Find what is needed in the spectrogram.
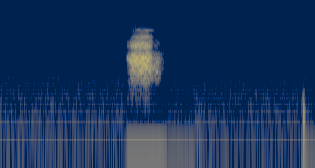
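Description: A single short breath-like puff of noise about a second in, with silence around it.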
